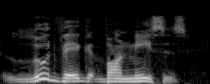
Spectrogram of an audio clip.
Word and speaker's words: Ludwig von Mises: See, I said it wrong my whole life, but now I got to get it right. It's Ludwig von Mises.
